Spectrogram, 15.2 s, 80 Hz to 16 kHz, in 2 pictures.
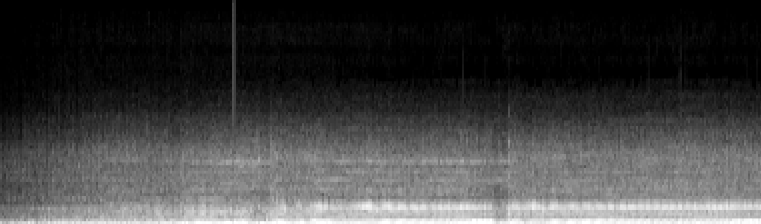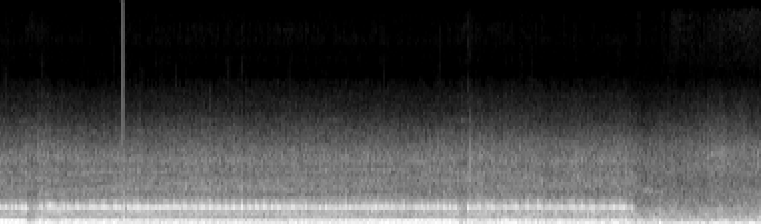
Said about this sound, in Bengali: এই জিক্সার মাউন্টেন বাইকটার 0 থেকে 100 উঠতে কতটুকু সময় নেয়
